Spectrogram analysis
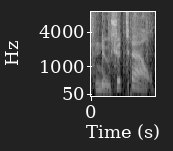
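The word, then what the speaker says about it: Neufchâtel: The cheese is pronounced Neuchâtel. And the mouthful of Neuchâtel is pronounced like this. So in other words, the F is silent.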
